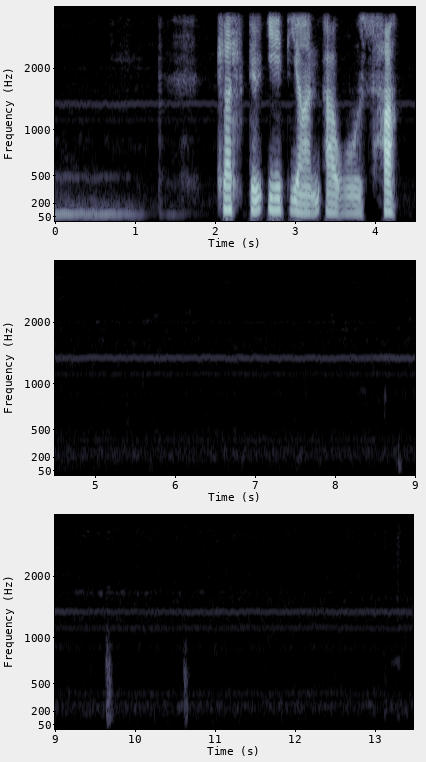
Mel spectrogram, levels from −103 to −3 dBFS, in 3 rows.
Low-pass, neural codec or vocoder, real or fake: 3.6 kHz; vocoder, 44.1 kHz, 128 mel bands every 512 samples, BigVGAN v2; fake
